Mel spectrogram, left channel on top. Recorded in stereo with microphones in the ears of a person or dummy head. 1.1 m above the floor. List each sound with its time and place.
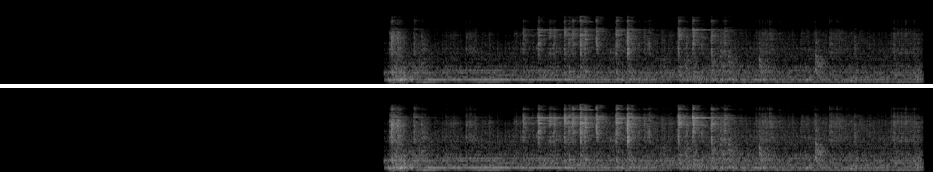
3.8 s a squeak: 10° right (ahead or behind)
